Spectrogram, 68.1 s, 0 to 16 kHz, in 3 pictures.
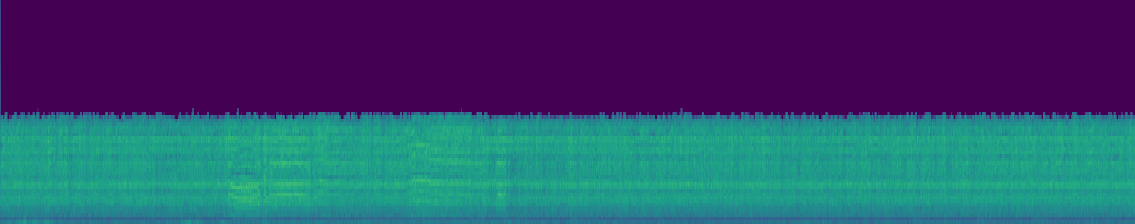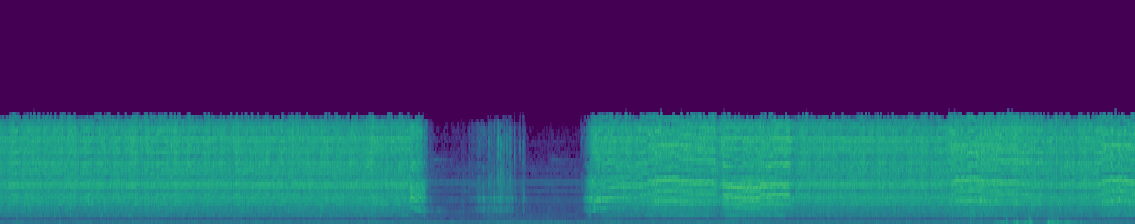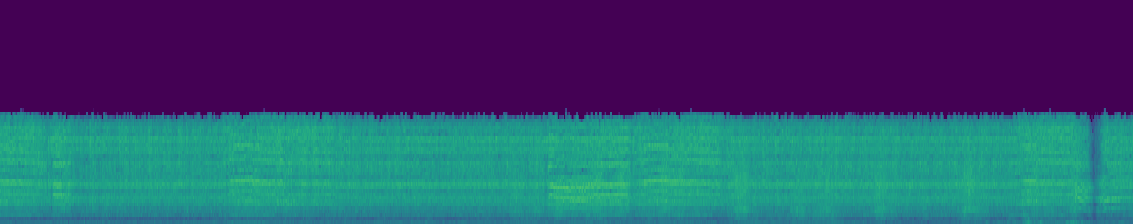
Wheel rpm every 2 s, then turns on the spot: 200, 200, 200, 200, 200, 200, 200, 200, 200, 200, 200, 200, 200, 200, 200, 120, 10, 110, 200, 200, 200, 200, 200, 200, 200, 200, 200, 200, 200, 200, 200, 200, 200, 150.
32-34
